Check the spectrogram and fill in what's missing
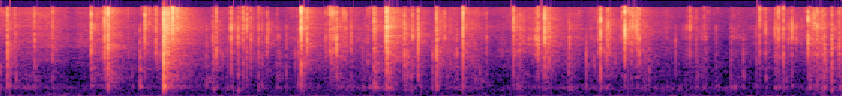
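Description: A Cinderella pin on a pink cardboard card inside a clear plastic bag is turned over, and the sleeve is crinkled with fingertips and long nails. The result is a steady string of sharp, bright plastic crackles and crinkles with very little low end, each snap dying away almost instantly.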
